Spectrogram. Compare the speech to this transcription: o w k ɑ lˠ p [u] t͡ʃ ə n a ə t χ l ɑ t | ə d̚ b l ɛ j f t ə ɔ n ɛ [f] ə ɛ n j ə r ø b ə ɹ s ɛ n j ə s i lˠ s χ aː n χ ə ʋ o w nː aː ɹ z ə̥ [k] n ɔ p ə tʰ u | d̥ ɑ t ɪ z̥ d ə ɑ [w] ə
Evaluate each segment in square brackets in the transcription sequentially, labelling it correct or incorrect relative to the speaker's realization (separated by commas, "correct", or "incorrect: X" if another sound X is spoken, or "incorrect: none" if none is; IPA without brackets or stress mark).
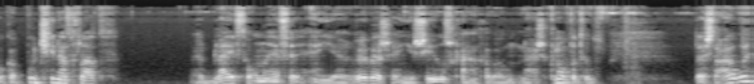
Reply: correct, correct, correct, correct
